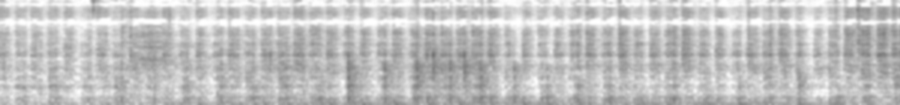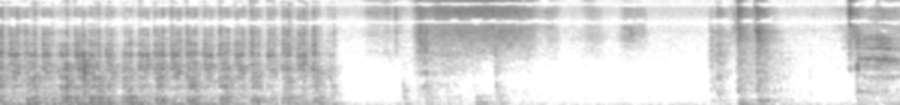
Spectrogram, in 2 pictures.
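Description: A quarter scraping the coating off a paper scratch-off card in rapid back-and-forth strokes. The scratching stops about eight seconds in, and a few faint small rubs follow.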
